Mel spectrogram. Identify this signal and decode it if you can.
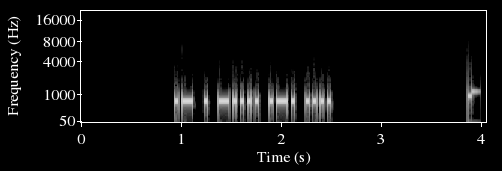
Morse code, heard as a keyed tone, about 32 wpm, 700 Hz. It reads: AE6RH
